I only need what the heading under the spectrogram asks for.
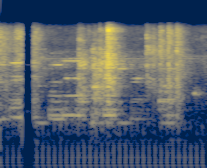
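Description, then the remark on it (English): A phone ringtone plays a bright, melodic electronic tune with shifting high tones over a steady buzzing pulse, briefly cutting out near the start. No one speaks. “oh, this is my phone ringing.”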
